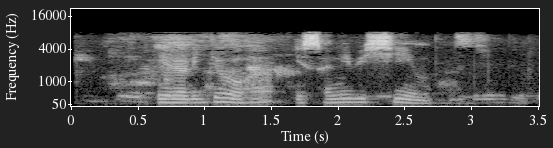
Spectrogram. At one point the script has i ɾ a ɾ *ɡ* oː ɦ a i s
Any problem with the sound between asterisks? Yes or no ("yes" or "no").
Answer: yes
